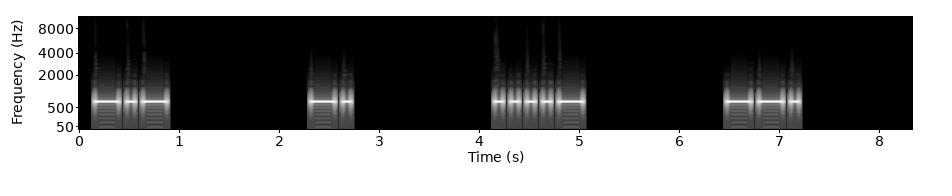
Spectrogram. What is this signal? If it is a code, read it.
Morse code, heard as a keyed tone, about 15 wpm, spaced as for 5 wpm, 700 Hz. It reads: KN4G
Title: USA Call Signs - 5 Characters - 6x Character Spacing - 15wpm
